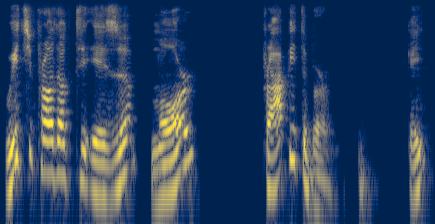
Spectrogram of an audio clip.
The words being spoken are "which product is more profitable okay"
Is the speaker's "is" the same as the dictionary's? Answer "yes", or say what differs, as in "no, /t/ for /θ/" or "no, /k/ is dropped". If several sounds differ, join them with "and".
yes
